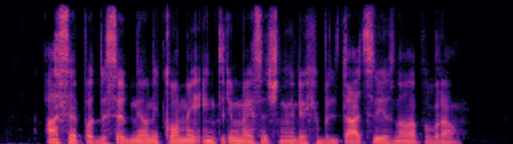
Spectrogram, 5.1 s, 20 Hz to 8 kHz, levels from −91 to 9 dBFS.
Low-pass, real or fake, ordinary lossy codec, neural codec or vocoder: none; fake; none; codec, 16 kHz, 4 kbps, X-Codec, HuBERT features, trained on general audio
